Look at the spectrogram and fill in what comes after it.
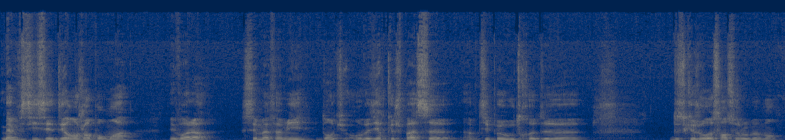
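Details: Adult French-speaking man with daily-life stuttering, worse under stress; repetitions audible (stuttering).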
